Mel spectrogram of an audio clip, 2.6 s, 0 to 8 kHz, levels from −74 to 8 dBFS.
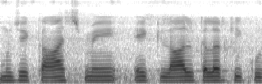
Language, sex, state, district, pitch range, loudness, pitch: Hindi, male, Chhattisgarh, Bilaspur, 135-140 Hz, -17 LUFS, 140 Hz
